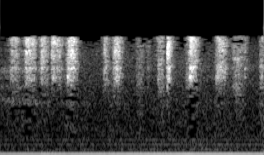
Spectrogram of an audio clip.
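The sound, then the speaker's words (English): Pen scratching on paper as someone jots a note during a Dungeons and Dragons session: quick, regular bursts of dry scraping strokes over a steady low hum. “Let me write this down real quick so that I do not forget.”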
